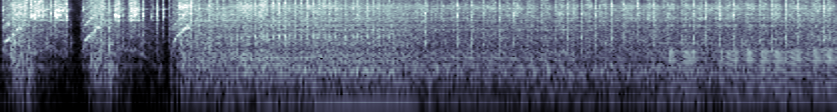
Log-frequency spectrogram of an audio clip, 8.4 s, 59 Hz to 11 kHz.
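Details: Yardworks 25cc two-stroke trimmer after carburettor replacement and adjustment, with gas cap tightened so the primer bowl fills: a few pulls, then it settles into a steady buzzy run without stumbling; runs healthy.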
